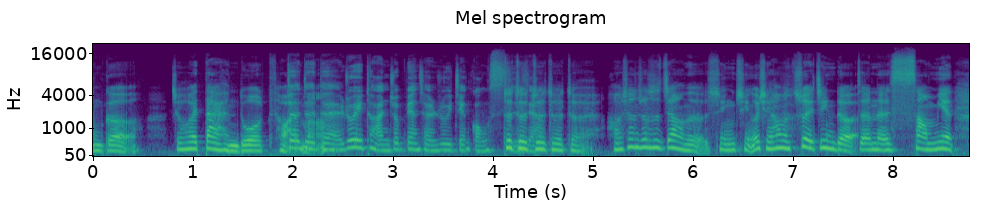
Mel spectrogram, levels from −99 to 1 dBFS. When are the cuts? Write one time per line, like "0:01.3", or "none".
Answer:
0:05.1
0:07.6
